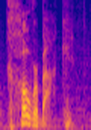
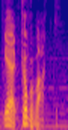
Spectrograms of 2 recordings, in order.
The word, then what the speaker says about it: Kovarbasich: All right, today I got a guy by the name of Daniel Koverbach. – Koverbach. – Yeah, that's close enough. Fuck it. – Koverbach. – Yeah. – Something like that. – It's spelled K-O-V-A-R-B-A-S-I-C-H.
